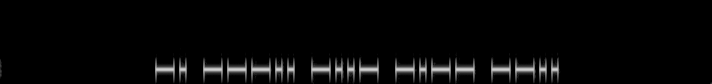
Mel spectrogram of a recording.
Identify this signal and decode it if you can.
Morse code, heard as a keyed tone, about 22 wpm, 700 Hz. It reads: N8XYZ
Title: Speed Racing - USA 1x3 Call Signs 20wpm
